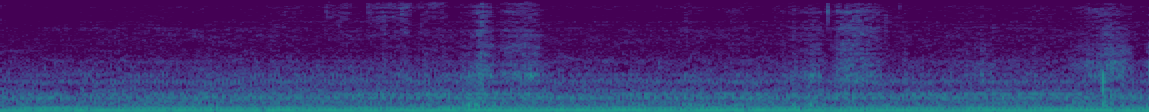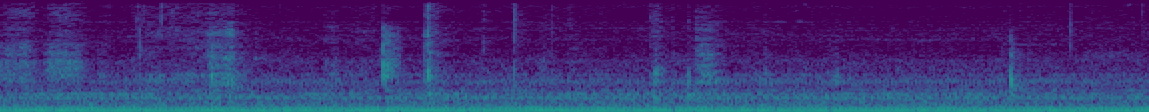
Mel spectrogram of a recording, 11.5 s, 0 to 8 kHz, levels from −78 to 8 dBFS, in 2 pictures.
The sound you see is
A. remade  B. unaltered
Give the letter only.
A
